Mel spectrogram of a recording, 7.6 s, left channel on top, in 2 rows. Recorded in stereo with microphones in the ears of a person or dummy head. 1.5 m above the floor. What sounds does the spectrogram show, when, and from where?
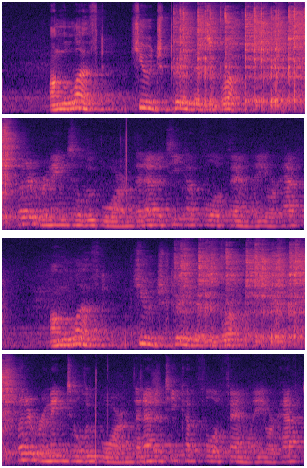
0.6 s a man speaking: 70° left (ahead or behind), 1.0 m
2.1 s a pop: 35° left (ahead or behind), 0.8 m
4.0 s a man speaking: 65° right (ahead or behind), 2.5 m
